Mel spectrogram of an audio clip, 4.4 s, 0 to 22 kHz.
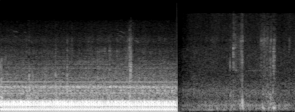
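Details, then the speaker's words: Mercedes SLK R170 that wouldn't start with all warning lights on: with light-unit wires unplugged and battery reconnected it starts at once, smooth even idle for a few seconds before switch-off; fault was the light switch, fixed by replacement. "Lähtiskö käyntiikii? Sehän lähti heti"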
